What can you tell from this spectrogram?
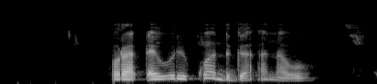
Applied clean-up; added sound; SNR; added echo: neural mask model DeepFilterNet 3.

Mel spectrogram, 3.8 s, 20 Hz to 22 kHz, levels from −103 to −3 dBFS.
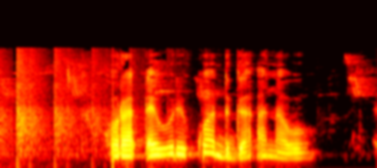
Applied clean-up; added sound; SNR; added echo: none; Clapping; 18 dB; none.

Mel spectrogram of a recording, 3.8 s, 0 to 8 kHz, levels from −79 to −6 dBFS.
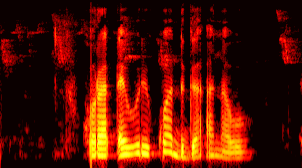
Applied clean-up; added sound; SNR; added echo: none; none; none; none.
